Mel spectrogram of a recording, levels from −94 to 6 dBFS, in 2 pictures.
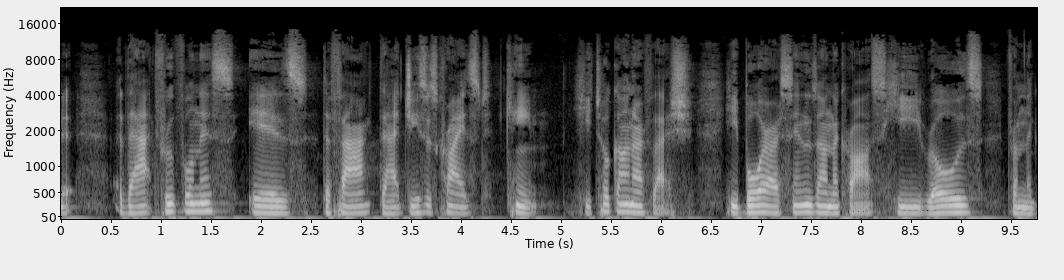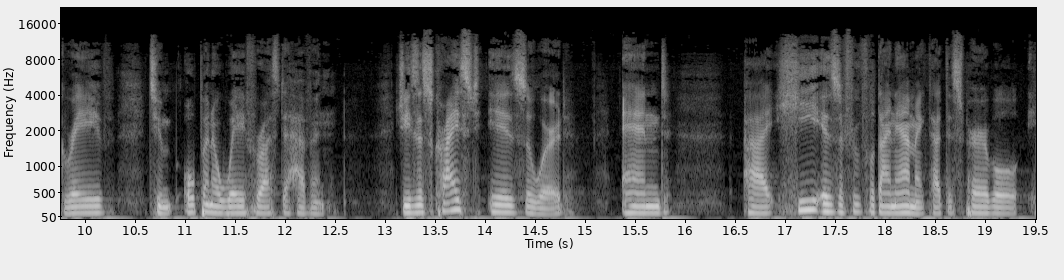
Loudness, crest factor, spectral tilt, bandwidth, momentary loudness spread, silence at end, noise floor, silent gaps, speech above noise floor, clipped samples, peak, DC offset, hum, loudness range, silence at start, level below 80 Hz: -22 LUFS; 18 dB; -5.5 dB/octave; 14.5 kHz; 9 LU; 0 s; -55 dBFS; none; 33 dB; under 0.1%; -4 dBFS; under 0.1%; none; 3 LU; 0 s; -52 dBFS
